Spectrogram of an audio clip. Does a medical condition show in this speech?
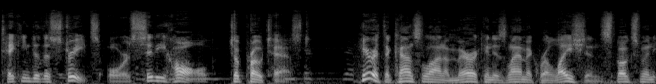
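No.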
